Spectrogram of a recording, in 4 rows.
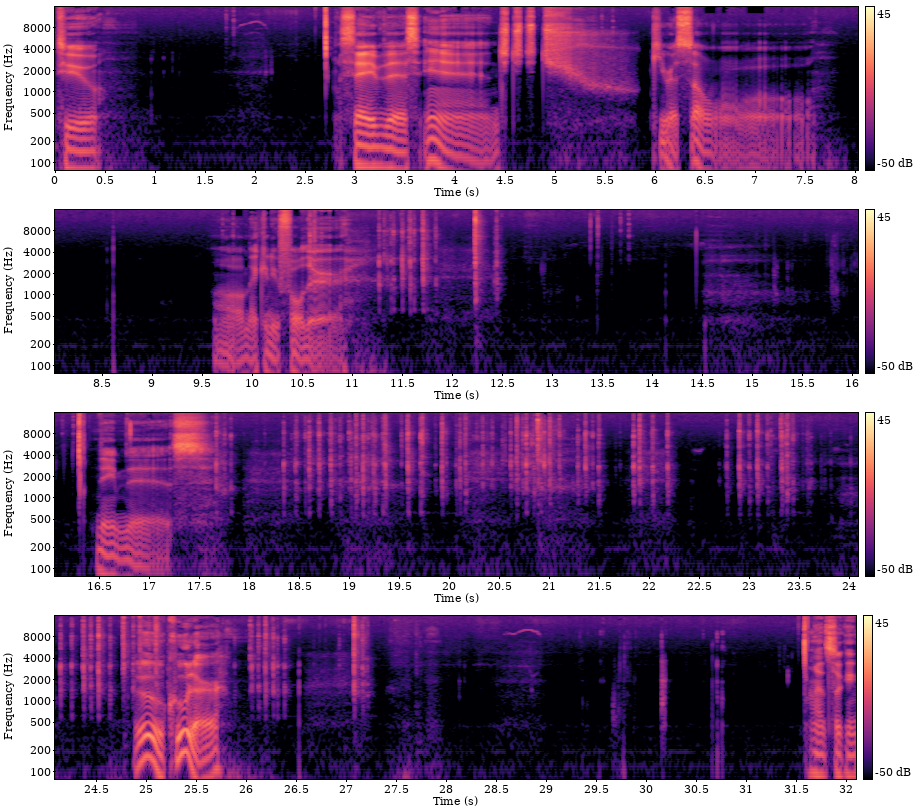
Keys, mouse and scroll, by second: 1.7 click, 3.5-5.5 scroll up 1, 5.5 click, 9.7 click, 10.5-12.2 typing, 12.2 Return, 14.1 click, 16.1 click, 17.6-21.1 typing, 21.3 ctrl+Left, 21.9 ctrl+Right, 22.1 Left, 23.3-26.7 typing.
